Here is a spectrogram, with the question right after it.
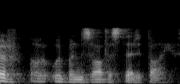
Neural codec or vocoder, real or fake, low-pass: codec, 16 kHz in and 24 kHz out, 0.6 kbps, FocalCodec, streaming, 4096 codes; fake; 5.4 kHz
